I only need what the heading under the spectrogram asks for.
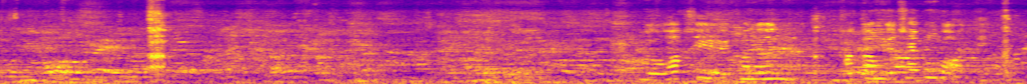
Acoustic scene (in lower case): crowded indoor space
